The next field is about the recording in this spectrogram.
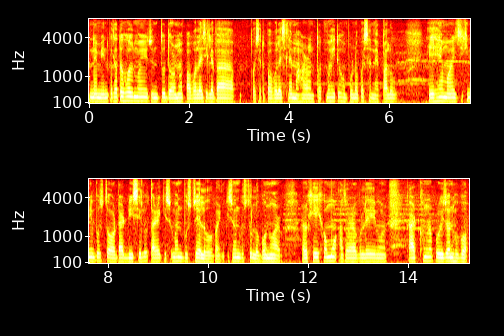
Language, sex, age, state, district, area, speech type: Assamese, male, 30-45, Assam, Biswanath, rural, spontaneous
